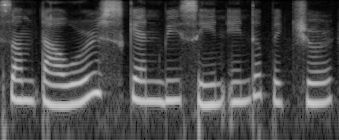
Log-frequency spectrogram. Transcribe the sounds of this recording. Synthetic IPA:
sʌ̃mʈaʊəɾskɛ̃nbiːsĩːnɪ̃nd̪əpɪk̚t͡ʃəɾ

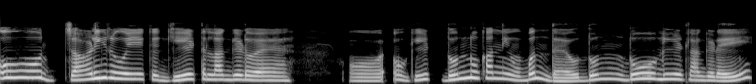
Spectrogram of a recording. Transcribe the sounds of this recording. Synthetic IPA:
oːd͡ʒaːɽiːɾoːeɪkɡeːʈləɡɽoːɛː | oːɾoːɡeːʈ̚d̪oːnːũːkaːnːiːoːbənd̪aɛːoːd̪oːnũːd̪oːɡeːʈləɡɽəːeː

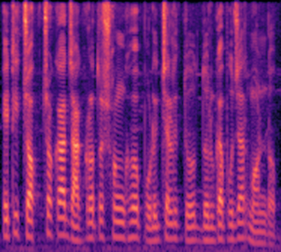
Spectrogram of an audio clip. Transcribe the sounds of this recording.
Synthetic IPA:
eʈit͡ɕɔkt͡ɕɔkad͡ʑaɡɾot̪oʃɔŋɡʱopoɾit͡ɕalit̪od̪uɾɡapud͡ʑaɾmɔɳɖo

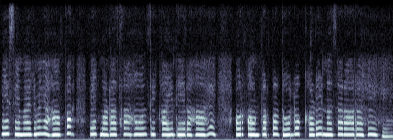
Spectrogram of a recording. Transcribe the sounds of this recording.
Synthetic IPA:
ɪsemɛːd͡ʒmẽjɐɦãpɐɾ | eːkmɐɽaːsaɦɔːld̪ɪkʰaːid̪eːɾɐɦaɦɛ̃ː | ɔːɾkaːʊ̃ɳʈəɾpɐɾd̪oːloːɡ̚kʰːɐɽenɐzəɾaːɾɐɦeɦɛ̃ː

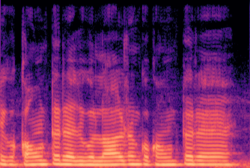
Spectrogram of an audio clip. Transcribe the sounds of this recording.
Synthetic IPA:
ekokaːʊɳʈəɾɦɛd͡ʒoːkolaːlɾə̃ŋɡkokaːʊɳʈəɾɦɛː

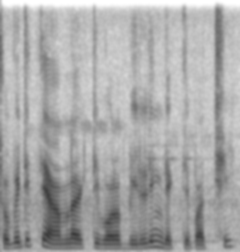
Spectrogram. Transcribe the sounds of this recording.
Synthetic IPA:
obiʈit̪eamɾaek̚ʈibɔɾobilɖiŋd̪ek̚ʰt̪epaːɕʰi

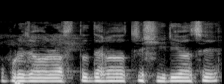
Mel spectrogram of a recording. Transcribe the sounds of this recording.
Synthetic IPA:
upoɾed͡ʑaoaɾːast̪ad̪ɛkʰad͡ʑatːʃʰeʃiɾiat͡ɕʰe

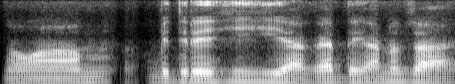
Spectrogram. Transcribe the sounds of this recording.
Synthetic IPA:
nɔwanbid̪ɾɛɦiɦijaɡɛd̪ɛɡanɔd͡ʒa

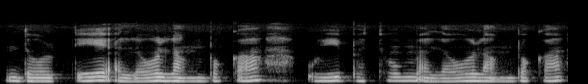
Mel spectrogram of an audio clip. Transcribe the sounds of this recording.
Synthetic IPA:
dɔɾteɐ̰lɔlaŋbɔkaujbɐtʰumɐ̰lɔlaŋbɔka

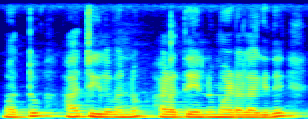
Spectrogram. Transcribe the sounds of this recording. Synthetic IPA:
mɐt̪ːuaːt͡ʃiːlɐʋɐnːuɐɭɐt̪ejɐnːumaːɽɐlaːɡid̪e̞

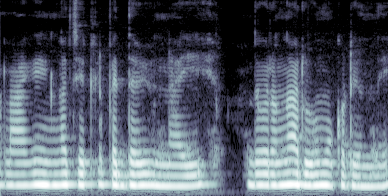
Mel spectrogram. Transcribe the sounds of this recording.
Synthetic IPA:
ɐlaːɡeːiŋkaːt͡ʃeʈlupɛd̪ːɐʋiunːaːji | d̪uːɾɐŋɡaːɾuːmɔkːɐʈiund̪i

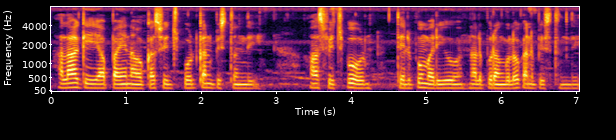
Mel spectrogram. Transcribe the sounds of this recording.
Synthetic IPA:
ɐlaːɡe̞ːɐpɐjnɐɔkɐsʋit͡ʃːbo̞ːɖkɐnipist̪und̪i | aːsʋit͡ʃːboːɖt̪elupumɐɾijunɐlɐpuɾɐŋɡulo̞ːkɐnipist̪und̪i

